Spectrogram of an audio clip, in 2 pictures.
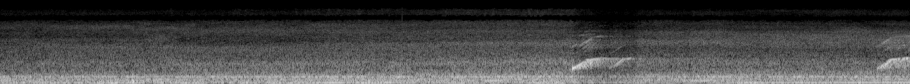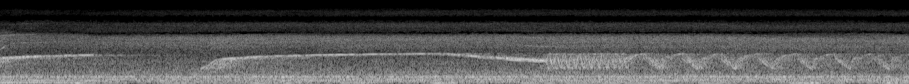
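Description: Ambulance siren starting up: a short rising chirp, then two rising wails, the second one long, then a switch to a fast yelp near the end. A steady low hum and engine rumble run underneath.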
